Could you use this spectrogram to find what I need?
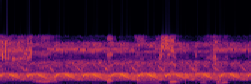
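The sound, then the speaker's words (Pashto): A police car siren wails continuously, its tone rising and falling in a fast, repeating sweep that stays loud and steady from start to finish. “دا خو پولیس دی.”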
